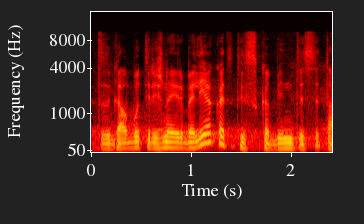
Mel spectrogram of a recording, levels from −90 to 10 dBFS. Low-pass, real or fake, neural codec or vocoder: 9.9 kHz; real; none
